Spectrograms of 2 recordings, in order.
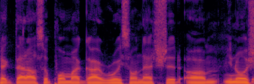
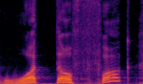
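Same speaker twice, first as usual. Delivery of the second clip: slow, drawn-out shocked question; stunned disbelief; 6 semitones higher, much slower than usual. Acted. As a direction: stretch it out in pure shock. Frog stung mid-river, in shock.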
